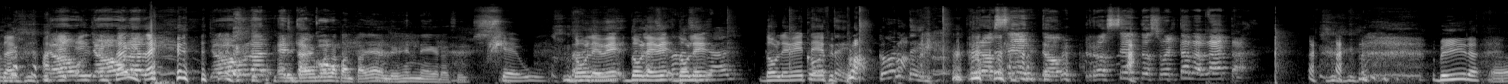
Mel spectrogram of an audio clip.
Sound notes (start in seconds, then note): 8.1 laughs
